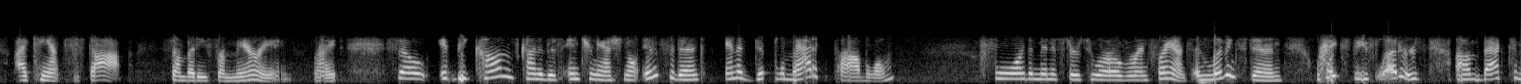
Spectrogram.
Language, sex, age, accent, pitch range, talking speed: English, female, 50-69, American, 210-300 Hz, 140 wpm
